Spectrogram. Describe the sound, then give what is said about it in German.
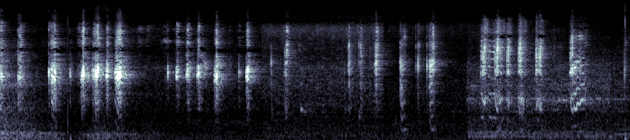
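Rapid, clicky chirps and chattering bursts from a cat chattering at birds, coming in quick irregular clusters with brief pauses, moderately loud, no talking. “Cats Chirping and Chattering, Cat Compilation.”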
